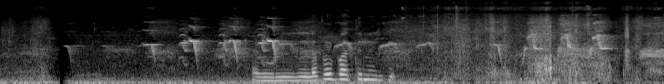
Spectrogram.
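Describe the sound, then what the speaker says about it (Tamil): A koel calls from a coconut tree in a burst of repeated, harmonic squawking notes close by, while a person talks around and over the bird. "நம்ம தென்னை மரத்தில் வந்து குயில் கத்திட்டு இருக்கு."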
